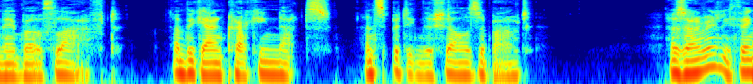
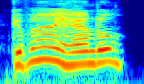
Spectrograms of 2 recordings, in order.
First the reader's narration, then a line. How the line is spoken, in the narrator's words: Herbert called out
